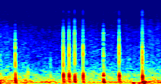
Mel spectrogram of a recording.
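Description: Aerial fireworks bursting overhead: a quick run of sharp bangs and crackles, about eight or nine in two seconds.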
